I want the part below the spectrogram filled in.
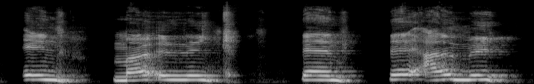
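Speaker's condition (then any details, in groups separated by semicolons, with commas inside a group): Ataxic cerebral palsy; affects talking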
